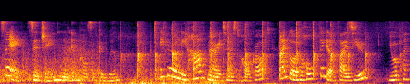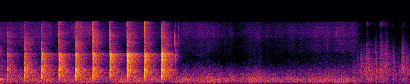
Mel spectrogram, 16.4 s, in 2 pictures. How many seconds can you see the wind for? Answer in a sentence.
You can hear the wind for 16 seconds altogether.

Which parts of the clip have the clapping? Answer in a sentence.
The clapping can be heard from 2.4 to 11.8 s.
